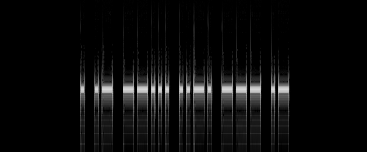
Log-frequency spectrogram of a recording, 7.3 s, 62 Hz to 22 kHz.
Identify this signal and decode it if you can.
Morse code, heard as a keyed tone, about 17 wpm, 700 Hz. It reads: EA7FOA
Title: DXCC-100 Call Signs - 6 Characters - 17wpm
